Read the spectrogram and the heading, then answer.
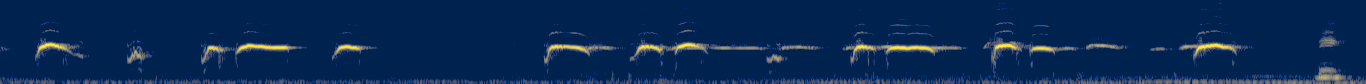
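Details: Captive cockatiel repeating the Mickey Mouse song it has learned: bright, evenly pitched whistled notes with small up-and-down bends, grouped in bursts separated by short pauses, over a quiet low background hum.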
